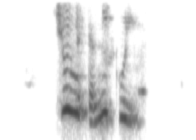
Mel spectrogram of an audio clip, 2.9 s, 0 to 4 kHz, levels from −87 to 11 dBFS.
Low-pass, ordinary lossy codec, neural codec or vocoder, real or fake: 3.6 kHz; Opus, 24 kbps; codec, 32 kHz, 1.9 kbps, SNAC; fake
